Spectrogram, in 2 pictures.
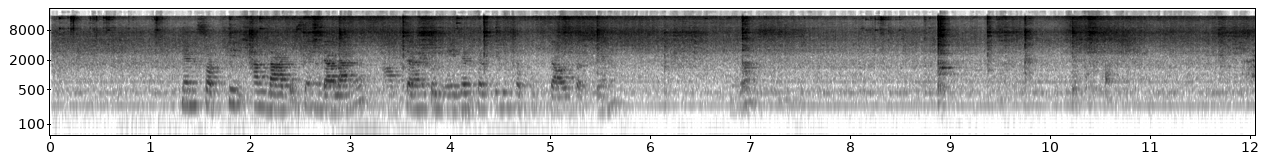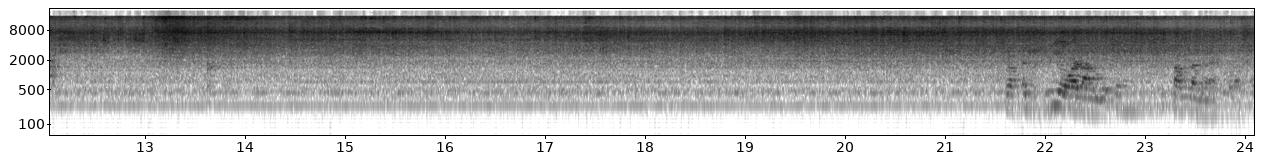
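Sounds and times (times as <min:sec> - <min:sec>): ghee sizzling in a pan: 0:00.1 - 0:24.0.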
